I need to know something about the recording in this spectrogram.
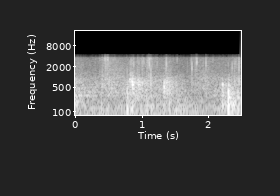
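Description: Footsteps of a person in sneakers on a wooden floor, a few separate steps coming up close.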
